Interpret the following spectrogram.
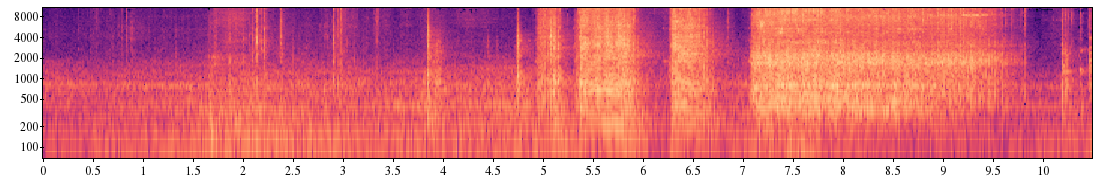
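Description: Cordless electric ratchet spinning a socket to back out an 18 mm tow hook bolt from a truck's frame, run in three short bursts and then in one longer run of about two and a half seconds. A few light clicks come before it.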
